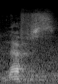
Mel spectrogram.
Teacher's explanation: habiskan angin pada Fa dulu sebelum masuk pada Sin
